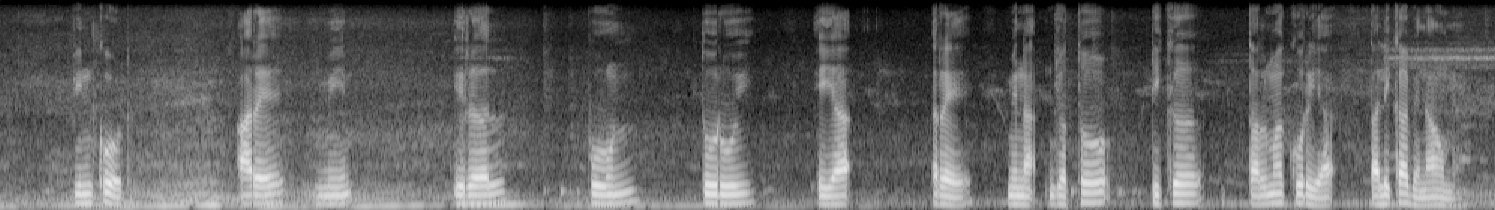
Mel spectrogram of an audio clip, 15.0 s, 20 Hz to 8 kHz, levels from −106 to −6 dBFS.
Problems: constant background noise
